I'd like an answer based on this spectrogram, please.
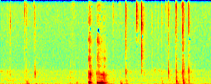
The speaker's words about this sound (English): Okay, I'm going to put it on here. There's two. I'll type direct line first.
